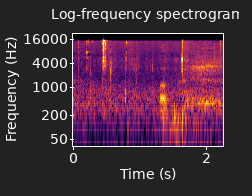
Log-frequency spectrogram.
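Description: Quiet outdoor ambience with a few faint, sharp clicks and a softly spoken word.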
